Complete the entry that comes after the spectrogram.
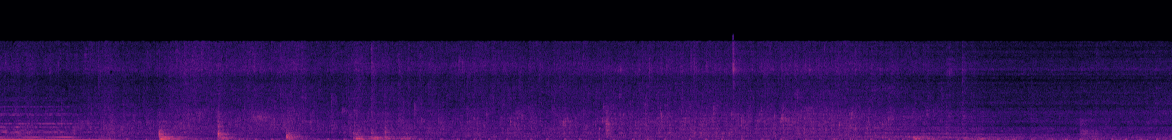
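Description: Flat beans and potatoes sizzling in a frying pan, with a wooden spatula knocking against the pan several times in the first few seconds as they are stirred.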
